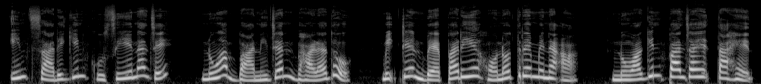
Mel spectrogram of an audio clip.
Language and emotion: Santali, surprised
